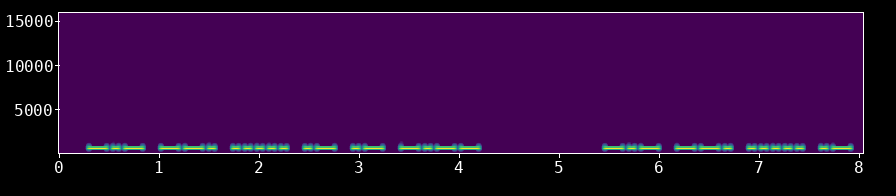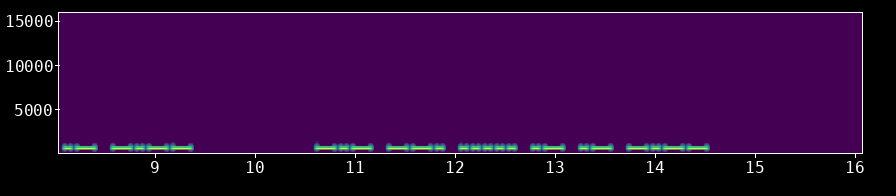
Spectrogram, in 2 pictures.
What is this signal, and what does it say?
Morse code, heard as a keyed tone, about 19 wpm, 700 Hz. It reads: KG5AAY KG5AAY KG5AAY
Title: USA Call Signs - 6 Characters - Repeated 3x - 20wpm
